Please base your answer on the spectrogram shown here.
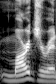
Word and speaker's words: margarine: And he's like, wait, why is it margarine? I'm like, because that's how it's always been said. It's the soft G.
